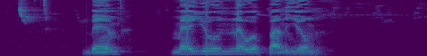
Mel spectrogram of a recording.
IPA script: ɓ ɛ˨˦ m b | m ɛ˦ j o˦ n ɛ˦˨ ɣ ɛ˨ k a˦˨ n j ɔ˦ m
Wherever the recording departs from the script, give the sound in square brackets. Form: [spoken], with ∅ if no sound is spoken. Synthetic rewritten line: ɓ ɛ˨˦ m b | m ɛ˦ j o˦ n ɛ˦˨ [w] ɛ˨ [p] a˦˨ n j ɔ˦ [ŋ]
